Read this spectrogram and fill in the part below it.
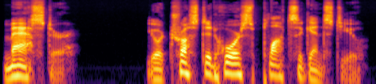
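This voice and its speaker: A man's voice: lowish voice, huge pitch swings, slow pace, creaky, no room sound, studio quality, exaggerated voice. A man playing an alarmed, dutiful servant.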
